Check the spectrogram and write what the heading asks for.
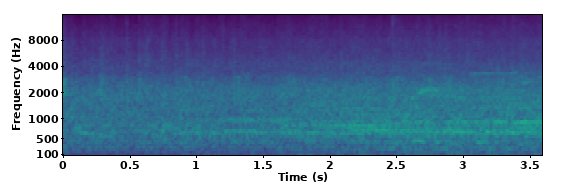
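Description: concert audience applause

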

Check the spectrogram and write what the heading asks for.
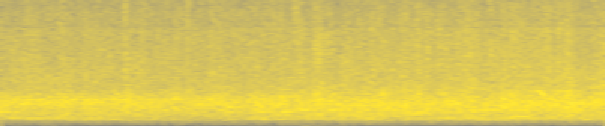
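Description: concert audience applause

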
